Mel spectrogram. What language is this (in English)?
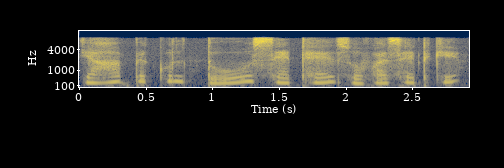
Hindi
